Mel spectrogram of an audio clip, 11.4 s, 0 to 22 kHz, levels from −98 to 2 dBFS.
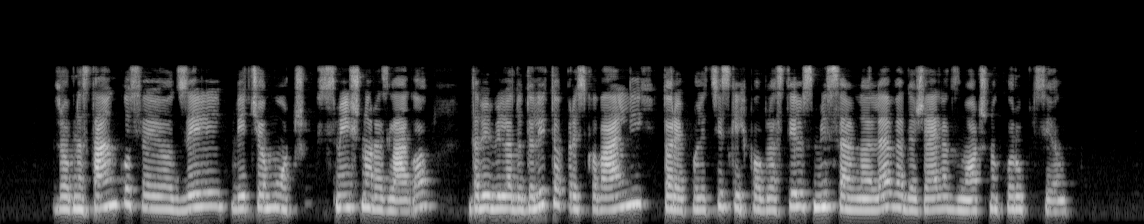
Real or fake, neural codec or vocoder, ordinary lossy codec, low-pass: real; none; none; 7.2 kHz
